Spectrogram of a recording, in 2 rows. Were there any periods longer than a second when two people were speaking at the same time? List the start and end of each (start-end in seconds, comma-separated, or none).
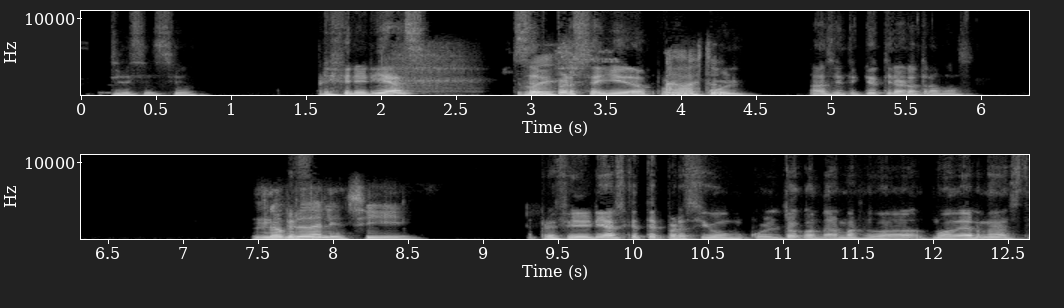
2.9-4.3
